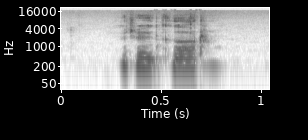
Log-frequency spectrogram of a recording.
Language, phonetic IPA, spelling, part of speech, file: Polish, [ˈrɨɡɔr], rygor, noun, LL-Q809 (pol)-rygor.wav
